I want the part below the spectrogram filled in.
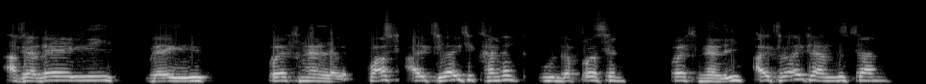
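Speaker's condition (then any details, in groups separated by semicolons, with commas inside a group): Cerebral palsy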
